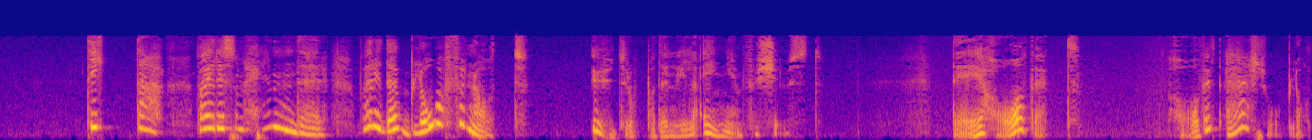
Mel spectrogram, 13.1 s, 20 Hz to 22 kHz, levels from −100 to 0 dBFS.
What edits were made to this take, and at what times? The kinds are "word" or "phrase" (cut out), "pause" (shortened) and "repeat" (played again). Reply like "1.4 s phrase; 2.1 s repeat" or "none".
none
